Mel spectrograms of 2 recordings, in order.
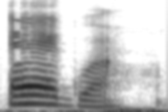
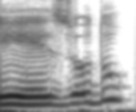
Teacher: agora o acento agudo ele já é um som aberto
